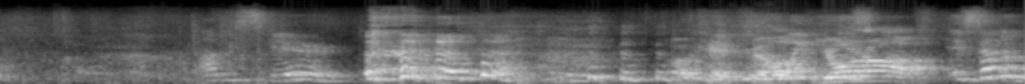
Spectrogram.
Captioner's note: laughter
